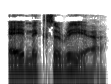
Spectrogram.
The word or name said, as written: amyxorrhea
